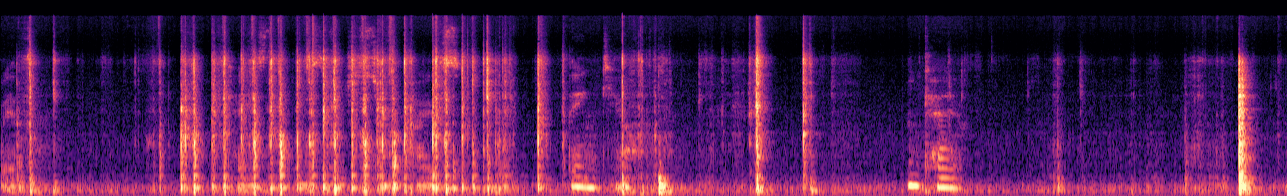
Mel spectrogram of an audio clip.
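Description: A deck of Romance Angels oracle cards being shuffled by hand, a quick run of rattling card clicks lasting about three seconds, followed by a few single cards being laid down on a wooden table, each a separate soft click.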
